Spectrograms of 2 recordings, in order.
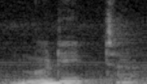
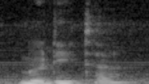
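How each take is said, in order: Both takes have the same delivery.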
